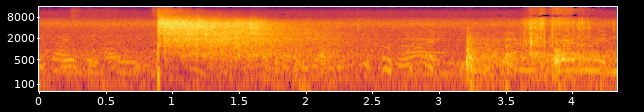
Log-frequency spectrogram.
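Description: A single rifle shot about a second in: a sharp crack followed by a decaying echo lasting about a second. Two or three fainter sharp clicks come near the end.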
